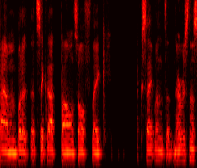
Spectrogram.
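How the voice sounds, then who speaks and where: Against a quiet background, a man with an Irish accent talks at a fairly quick pace in a fairly low pitch, his intonation flat and monotone. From Ireland. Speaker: webinar host. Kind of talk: live interview. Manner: fast.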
